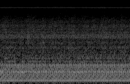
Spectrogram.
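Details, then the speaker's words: New Lakeshore carbide 1/2-inch Fireplug roughing end mill cutting vise soft jaws to length: steady humming cut with fixed buzz and grumbly, coggy chatter underneath; machinist unsure why, suspects spindle RPM too slow, though it cut fine. "i'm using a brand new lakeshore carbide half inch fireplug rougher and um i'm playing this in real time here just because it has a funny grumbly coggy kind of sound to it"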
